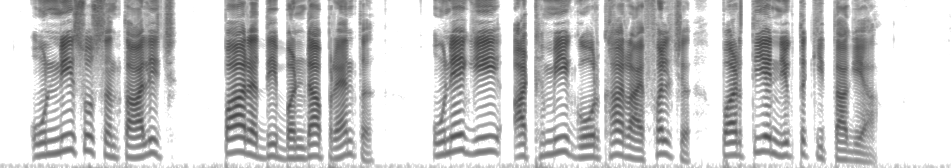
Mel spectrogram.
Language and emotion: Dogri, neutral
